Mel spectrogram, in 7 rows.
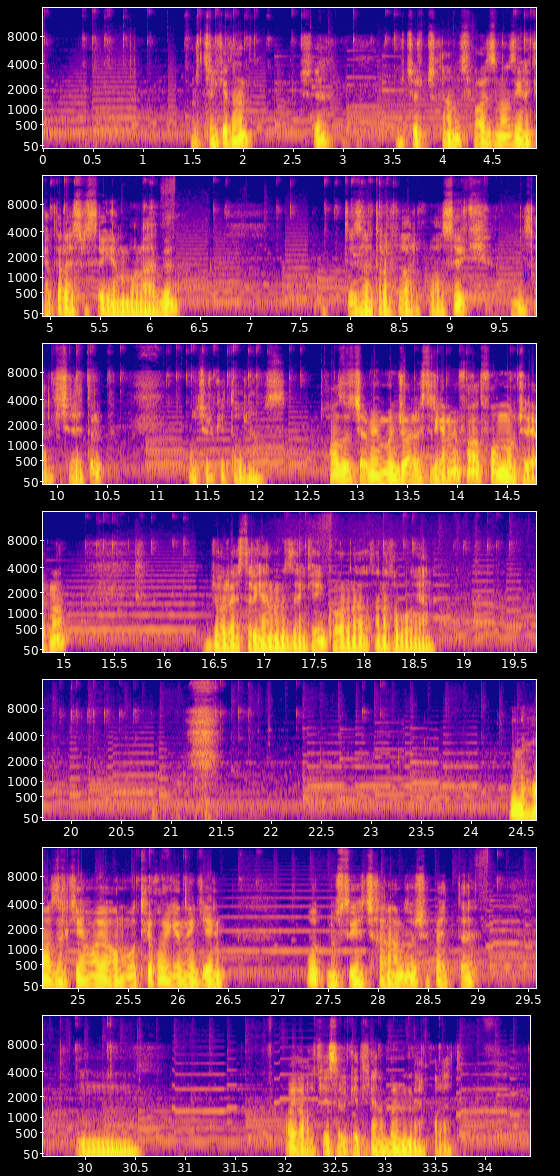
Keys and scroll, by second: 2.9 ctrl+alt+z, 9.1 [, 9.8 space, 21.1 space, 25.4 space, 29.6 space, 32.0 [.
